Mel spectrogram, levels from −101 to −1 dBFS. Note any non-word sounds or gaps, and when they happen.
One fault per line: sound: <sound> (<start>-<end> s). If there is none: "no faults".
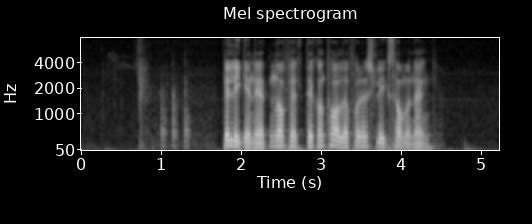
sound: thud (1.0-1.4 s)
